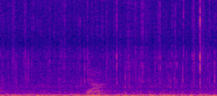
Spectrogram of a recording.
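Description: Fire sound effect of burning flames, added to the soundtrack: a steady low rush with a continuous scatter of sharp crackles.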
